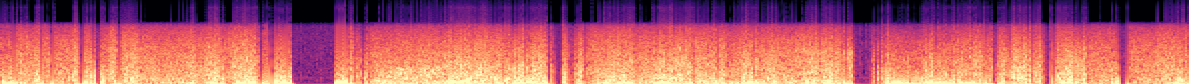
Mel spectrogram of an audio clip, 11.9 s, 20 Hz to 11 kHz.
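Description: Loud, rushing wind and propeller noise on the onboard microphone of a Hardcore 31 FPV flying wing in fast, low flight. It cuts out for a moment about three seconds in and dips briefly several more times.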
